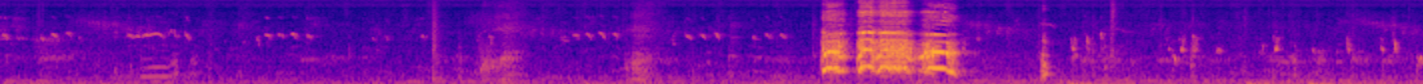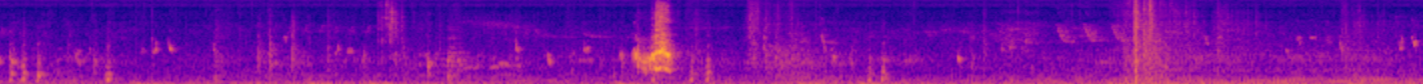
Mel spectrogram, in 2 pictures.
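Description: Rooster crowing once, loud, about eight seconds in, with soft clucks scattered through the rest; a shorter call comes about two-thirds of the way in, and a brief flutter of wings near the end.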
